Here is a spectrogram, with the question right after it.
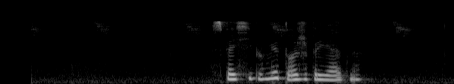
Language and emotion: Russian, positive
